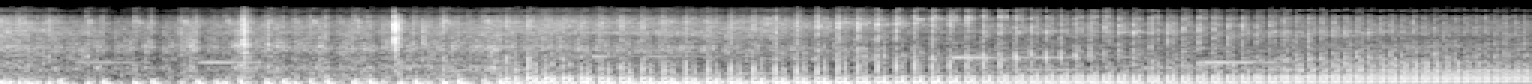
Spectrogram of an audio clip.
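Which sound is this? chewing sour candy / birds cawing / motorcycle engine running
motorcycle engine running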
